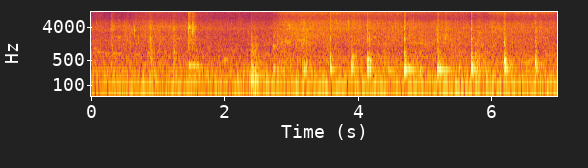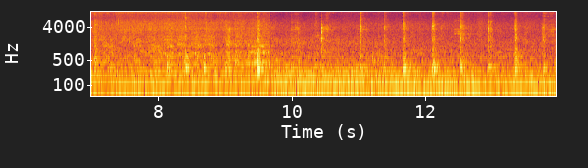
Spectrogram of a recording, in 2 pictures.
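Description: Liver pieces sizzling in hot oil on a large flat steel tawa griddle, with a metal spatula clicking and scraping on the steel. The sizzle rises about three seconds in and drops back near ten seconds, after which sharp spatula taps on the griddle dominate.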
